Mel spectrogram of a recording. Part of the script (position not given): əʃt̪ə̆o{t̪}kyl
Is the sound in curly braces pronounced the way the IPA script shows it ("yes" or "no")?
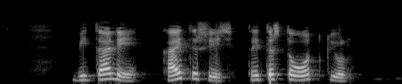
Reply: yes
